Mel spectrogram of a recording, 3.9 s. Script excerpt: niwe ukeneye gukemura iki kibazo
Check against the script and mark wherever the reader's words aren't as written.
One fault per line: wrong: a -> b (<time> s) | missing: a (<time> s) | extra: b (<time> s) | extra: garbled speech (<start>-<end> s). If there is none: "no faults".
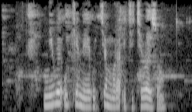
no faults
